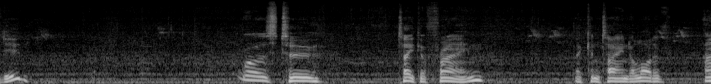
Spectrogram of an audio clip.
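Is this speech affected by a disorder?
No.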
